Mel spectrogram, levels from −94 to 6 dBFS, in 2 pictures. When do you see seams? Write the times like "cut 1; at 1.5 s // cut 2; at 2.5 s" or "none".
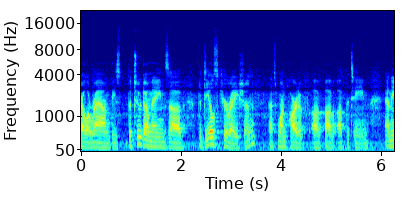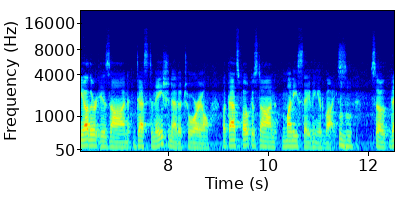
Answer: none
